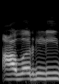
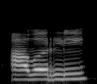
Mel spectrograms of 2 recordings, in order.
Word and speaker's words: hourly: Okay, an hourly visit, an hourly visit. This is how you pronounce it.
